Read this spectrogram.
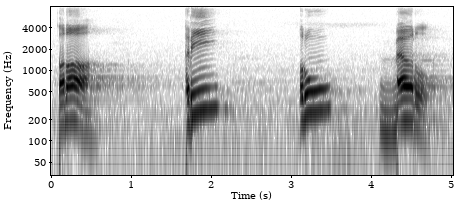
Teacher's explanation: Diucapkan dengan menyentuhkan punggung lidah dengan langit-langit. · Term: huruf ra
